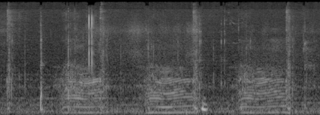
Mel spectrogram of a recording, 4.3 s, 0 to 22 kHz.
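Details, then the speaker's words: Dr. Brown's Customflow double electric breast pump running unused at vacuum level 12 (maximum) for demonstration: rising, moaning motor tone about every 1.3 seconds, with clicks as each cycle releases; sounds powerful. "level 12. that sounds pretty powerful and this pump was given to me by a friend to try for demonstration purposes so I haven't used this pump but from the sounds of it I'm not sure that this would be a comfortable suction for me"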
